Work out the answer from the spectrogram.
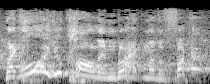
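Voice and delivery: high, loud indignant retort; shouting high and outraged; indignant comeback. Retold or imitated. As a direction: fire back offended. Comeback to African insult.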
